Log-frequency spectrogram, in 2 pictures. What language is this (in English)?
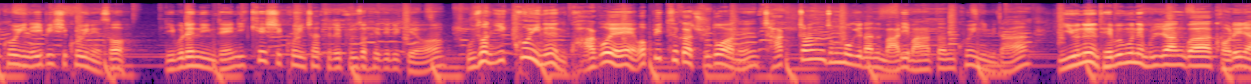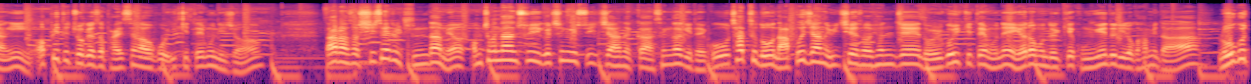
Korean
